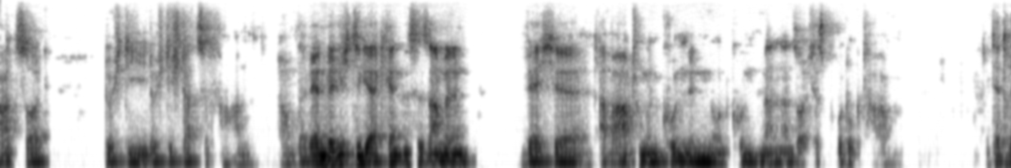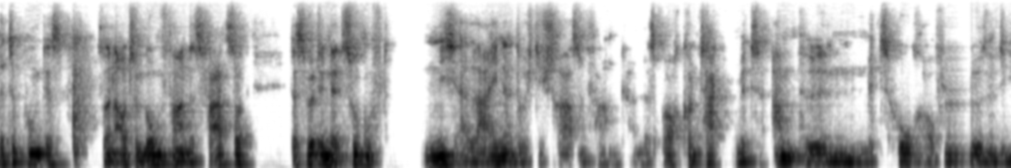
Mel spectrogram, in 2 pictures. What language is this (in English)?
German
